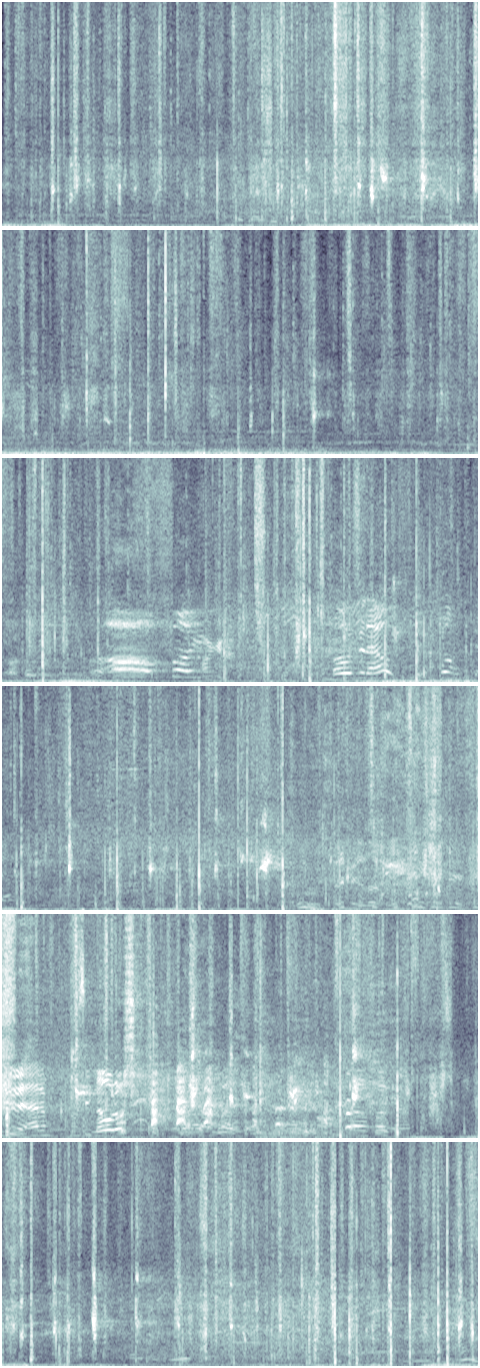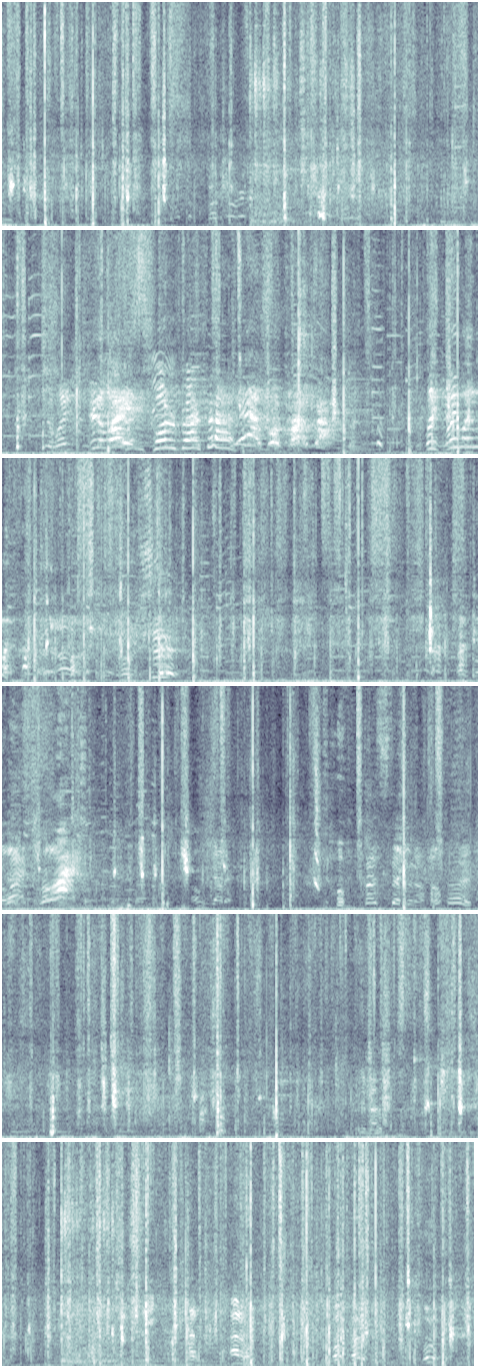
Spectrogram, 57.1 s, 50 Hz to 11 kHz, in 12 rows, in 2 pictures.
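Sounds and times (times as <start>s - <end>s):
shoes on court: 0.0s - 57.0s
players calling out: 15.7s - 23.5s, 24.2s - 43.8s, 51.9s - 57.0s
basketball bouncing: 31.0s - 33.7s, 52.8s - 57.0s.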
